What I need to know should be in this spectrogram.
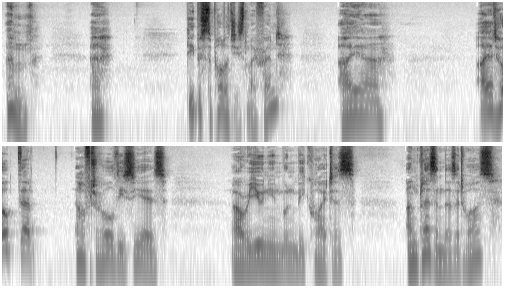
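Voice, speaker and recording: Man acting a guilt-ridden polite teacher, breathy husky voice, lively intonation, halting, earnest, audio drama. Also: mid-range voice. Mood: awkward, apologetic. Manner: hesitant, earnest, formal and polite.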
